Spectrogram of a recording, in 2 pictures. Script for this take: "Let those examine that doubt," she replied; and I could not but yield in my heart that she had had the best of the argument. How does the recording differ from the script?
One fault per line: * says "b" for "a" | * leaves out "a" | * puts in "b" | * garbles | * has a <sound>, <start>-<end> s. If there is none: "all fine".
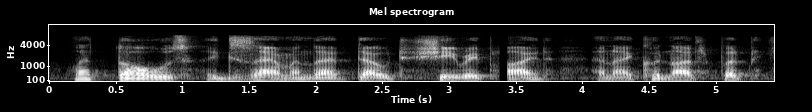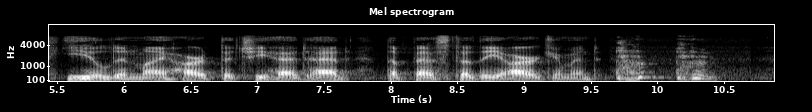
* has a dropout, 3.4-3.4 s
* has a cough, 9.7-10.5 s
